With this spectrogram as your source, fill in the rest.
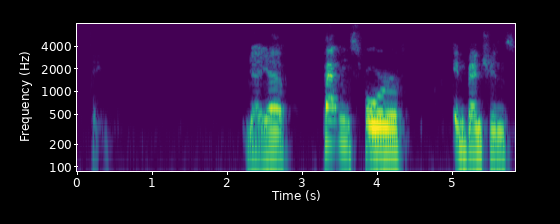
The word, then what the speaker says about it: patent: well thank goodness for that that one is pronounced patent peyton yeah yeah patents for inventions you have patent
